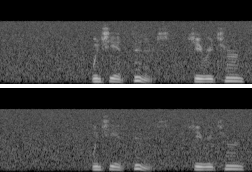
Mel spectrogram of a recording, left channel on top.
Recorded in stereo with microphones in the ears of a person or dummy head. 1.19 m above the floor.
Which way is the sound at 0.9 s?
20° left (ahead or behind).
